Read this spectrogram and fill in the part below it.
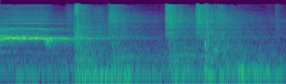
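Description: Bamboo swords clack sharply against each other.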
